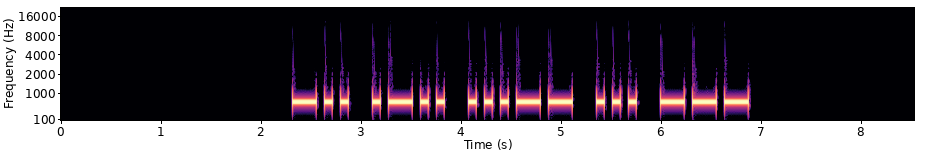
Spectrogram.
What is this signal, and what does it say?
Morse code, heard as a keyed tone, about 15 wpm, 700 Hz. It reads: DL3SO
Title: DXCC-100 Call Signs - 5 Characters - Repeated 3x - 15wpm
